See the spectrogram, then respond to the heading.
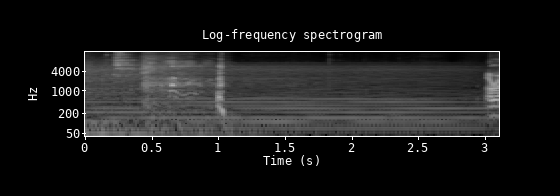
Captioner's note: laughs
